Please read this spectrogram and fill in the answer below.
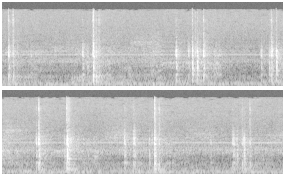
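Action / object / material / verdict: tap / wooden tabletop tapped with fingernails / wood / none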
